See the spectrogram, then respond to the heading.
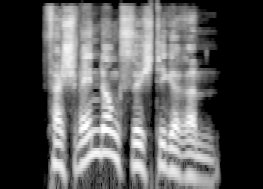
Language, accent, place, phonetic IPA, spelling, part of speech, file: German, Germany, Berlin, [fɛɐ̯ˈʃvɛndʊŋsˌzʏçtɪɡəʁəm], verschwendungssüchtigerem, adjective, De-verschwendungssüchtigerem.ogg
- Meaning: strong dative masculine/neuter singular comparative degree of verschwendungssüchtig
